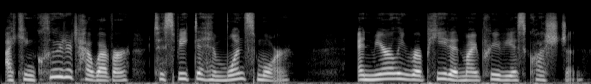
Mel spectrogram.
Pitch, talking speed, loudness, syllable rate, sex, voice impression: 220 Hz, 150 wpm, -17 LUFS, 5.0 syllables/s, female, very feminine, slightly young, very thin, very tensed, powerful, very bright, very hard, very clear, fluent, slightly raspy, cute, slightly cool, intellectual, very refreshing, sincere, calm, friendly, reassuring, very unique, slightly elegant, wild, sweet, very lively, strict, intense, slightly sharp, light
